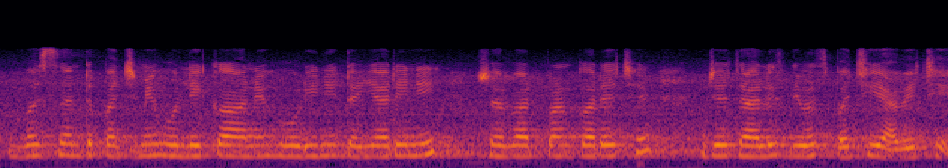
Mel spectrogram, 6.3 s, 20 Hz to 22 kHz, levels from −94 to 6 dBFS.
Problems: constant background noise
